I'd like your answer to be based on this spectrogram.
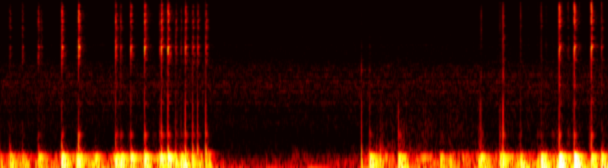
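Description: A red plastic guitar pick repeatedly scratches and taps the side of a silver microphone's hollow metal mesh grille. Quick, irregular ticks and scrapes come through as deep, boomy thumps with bright clicks on top. They stop briefly at about the middle of the clip before resuming.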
